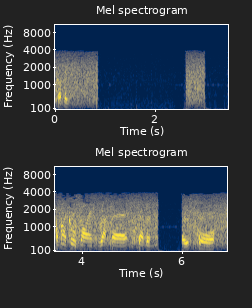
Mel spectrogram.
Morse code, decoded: none

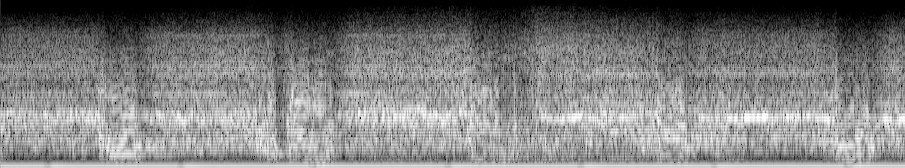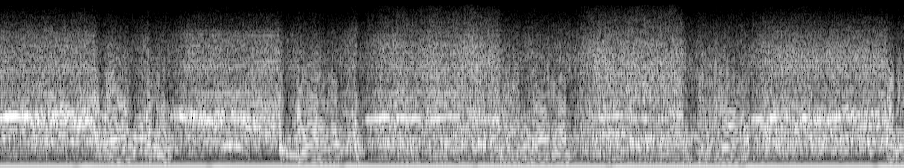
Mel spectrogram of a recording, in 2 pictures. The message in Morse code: none

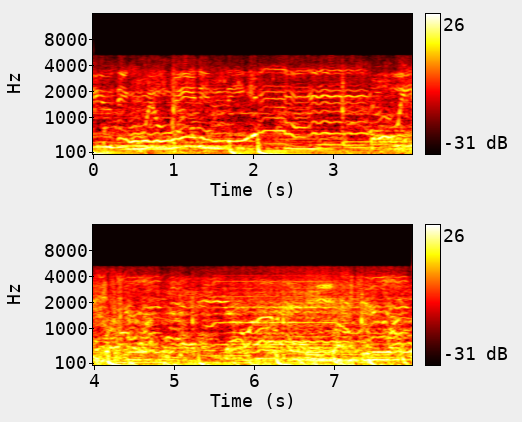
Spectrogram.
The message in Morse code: none

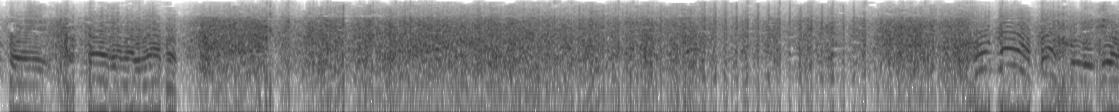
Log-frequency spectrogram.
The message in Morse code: none

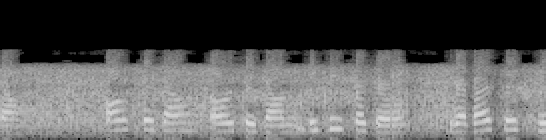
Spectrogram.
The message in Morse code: none

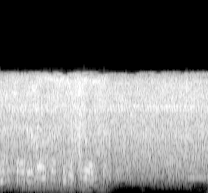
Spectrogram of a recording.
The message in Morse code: none

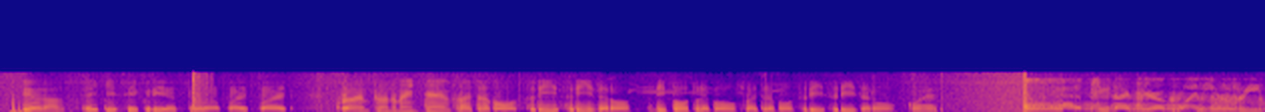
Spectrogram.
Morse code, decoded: none

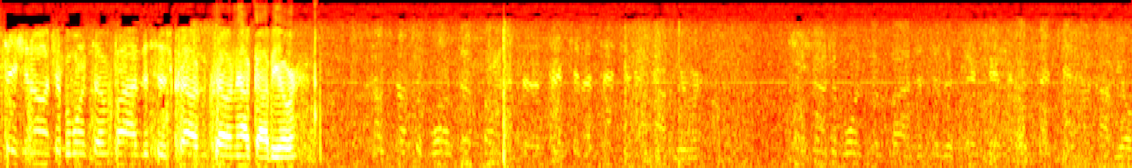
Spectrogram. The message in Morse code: none

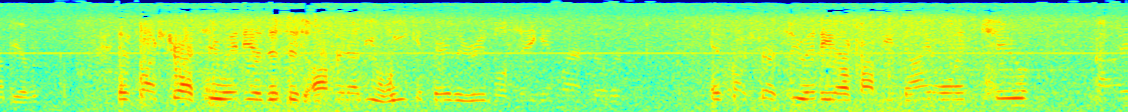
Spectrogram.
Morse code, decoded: none

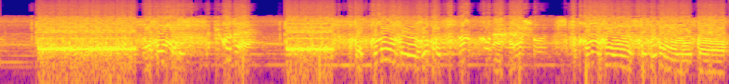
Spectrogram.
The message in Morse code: none

